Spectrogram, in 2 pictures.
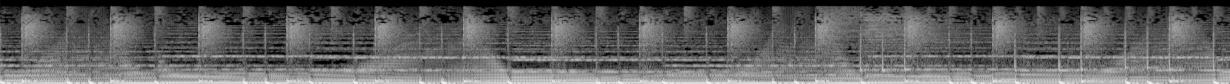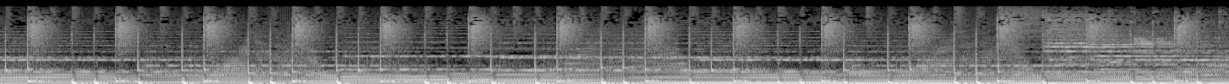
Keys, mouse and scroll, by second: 3.2 z, 3.8 z, 4.1-4.8 drag, 5.6 v, 6.6-8.4 drag, 12.5-14.4 drag, 16.6 F10, 17.3 click, 19.0 Down, 21.0 click, 22.0 z, 22.4-23.0 click, 23.0 v, 23.3 click, 24.1 shift+click.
